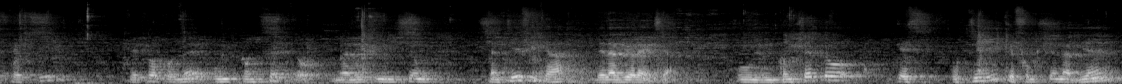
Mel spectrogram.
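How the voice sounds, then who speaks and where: This man has a medium pitch and lively intonation, speaking at a very slow pace with long, frequent pauses. Audible room echo and noticeable background noise fill the recording. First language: French (speaking Spanish). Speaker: sociology professor. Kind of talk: lecture. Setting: lecture hall at a law faculty. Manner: halting, with hesitations.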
